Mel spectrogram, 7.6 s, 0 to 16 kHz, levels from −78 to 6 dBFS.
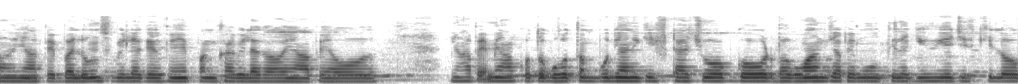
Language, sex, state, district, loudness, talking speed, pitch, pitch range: Hindi, male, Haryana, Rohtak, -18 LUFS, 280 wpm, 145 Hz, 140-150 Hz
